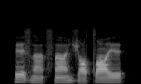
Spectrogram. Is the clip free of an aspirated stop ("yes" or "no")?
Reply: yes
